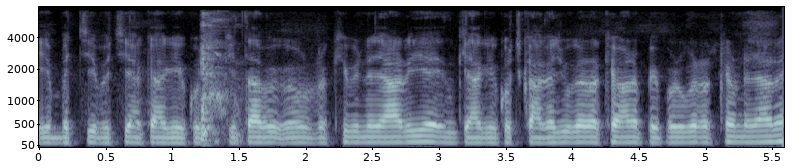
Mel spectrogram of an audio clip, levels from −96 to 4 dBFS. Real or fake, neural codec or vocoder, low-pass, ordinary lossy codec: real; none; 7.2 kHz; none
